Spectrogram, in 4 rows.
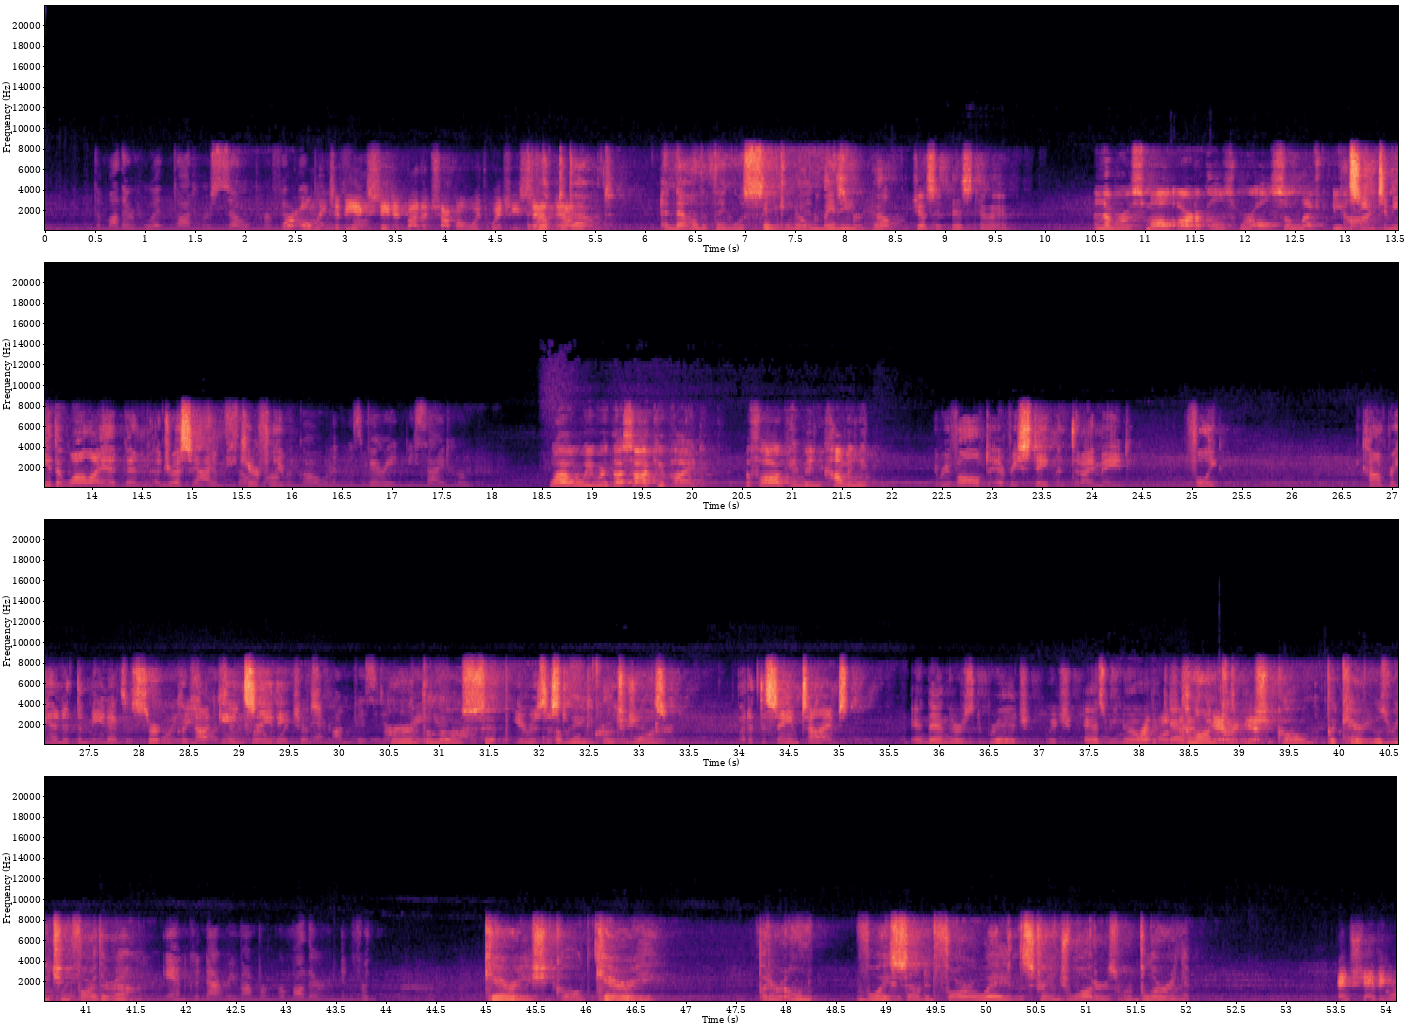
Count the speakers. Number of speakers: six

